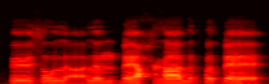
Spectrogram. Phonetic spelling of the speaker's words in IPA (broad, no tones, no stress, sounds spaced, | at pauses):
ø s o l a̰ l ə n ɓ ɛ ħ ɣ a ð ə k͡p ə ɓ ɛ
